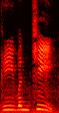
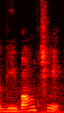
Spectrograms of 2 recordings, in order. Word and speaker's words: Givenchy: Mình đọc tiếng Việt là Givenchy, nhưng mà đọc đúng tên của nó theo phiên âm mà người ta hay đọc là Givenchy.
